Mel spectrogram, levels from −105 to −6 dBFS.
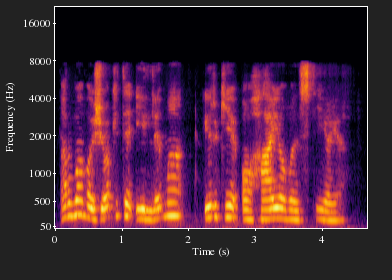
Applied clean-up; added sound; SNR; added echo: neural mask model DeepFilterNet 3.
